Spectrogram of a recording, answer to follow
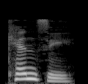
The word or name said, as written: kensey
